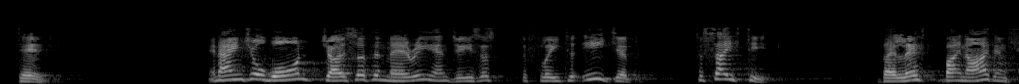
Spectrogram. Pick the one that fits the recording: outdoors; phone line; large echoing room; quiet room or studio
large echoing room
